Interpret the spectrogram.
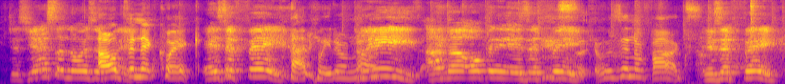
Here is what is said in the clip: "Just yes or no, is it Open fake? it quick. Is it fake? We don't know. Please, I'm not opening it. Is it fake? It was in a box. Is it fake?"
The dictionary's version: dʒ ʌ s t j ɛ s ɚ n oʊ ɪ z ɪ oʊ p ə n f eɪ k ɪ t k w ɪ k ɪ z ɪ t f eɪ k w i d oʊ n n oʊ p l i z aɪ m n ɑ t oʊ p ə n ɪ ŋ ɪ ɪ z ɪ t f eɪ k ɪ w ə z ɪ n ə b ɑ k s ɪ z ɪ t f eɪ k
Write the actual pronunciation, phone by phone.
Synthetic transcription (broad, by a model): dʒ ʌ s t j ɛ s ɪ n oʊ ɪ z ɪ oʊ p ə n ɪ t k w ɪ k ɪ z ɪ t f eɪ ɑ w i d oʊ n n oʊ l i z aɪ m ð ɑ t oʊ p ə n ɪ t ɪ ɪ z ɪ t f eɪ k ɪ w ə z ɪ n ə b ɑ k s ɪ z ɪ t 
